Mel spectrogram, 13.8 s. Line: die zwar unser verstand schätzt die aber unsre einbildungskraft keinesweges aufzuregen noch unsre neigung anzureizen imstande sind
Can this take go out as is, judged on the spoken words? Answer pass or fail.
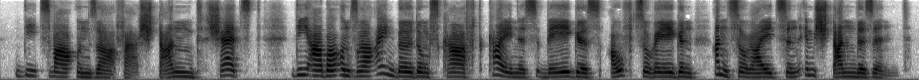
fail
